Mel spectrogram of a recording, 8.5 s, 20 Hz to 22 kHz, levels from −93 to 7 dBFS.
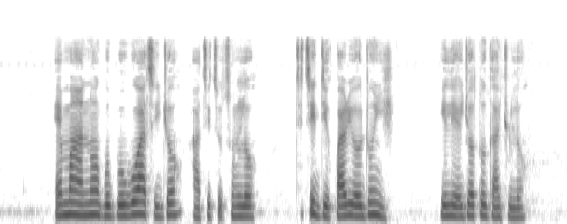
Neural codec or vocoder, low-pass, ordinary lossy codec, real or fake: none; none; none; real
